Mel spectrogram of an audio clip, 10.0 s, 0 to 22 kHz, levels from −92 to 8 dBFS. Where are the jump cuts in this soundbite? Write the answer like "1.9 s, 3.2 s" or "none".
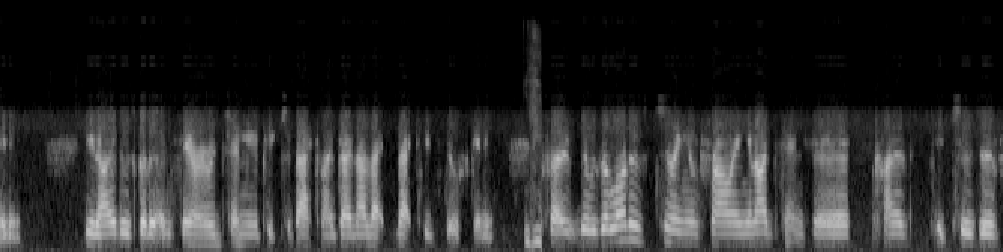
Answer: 5.4 s, 8.7 s

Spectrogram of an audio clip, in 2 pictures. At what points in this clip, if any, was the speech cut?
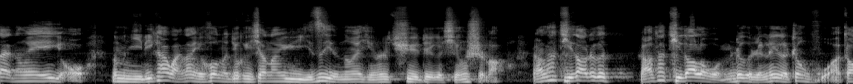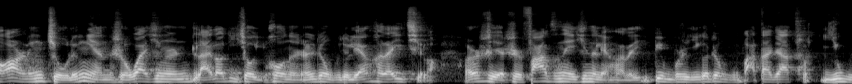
6.3 s

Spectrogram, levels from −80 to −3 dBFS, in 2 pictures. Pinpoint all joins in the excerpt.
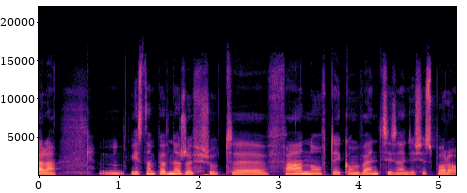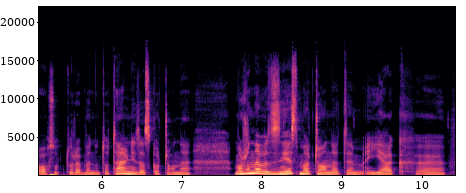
1.1 s

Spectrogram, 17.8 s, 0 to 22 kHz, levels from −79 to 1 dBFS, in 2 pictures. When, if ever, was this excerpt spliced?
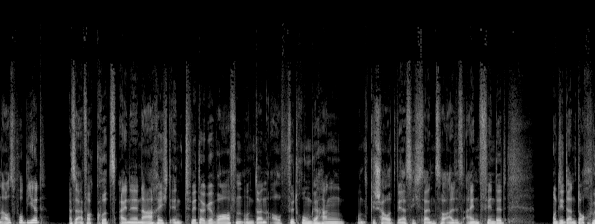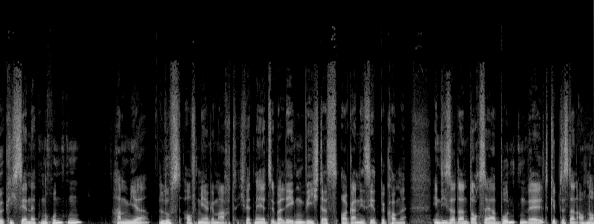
15.4 s

